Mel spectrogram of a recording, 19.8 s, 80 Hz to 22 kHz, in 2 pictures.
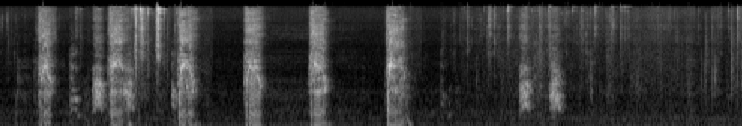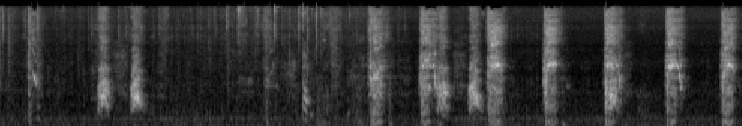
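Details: Dog gives about 20 short, harsh coughs in 20 seconds, some in quick clusters, separated by quiet pauses: cough in a dog.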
